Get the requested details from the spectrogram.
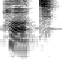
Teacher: Pth. Amerika variantında hot. O ilə a-nın qarışığı kimi hot.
